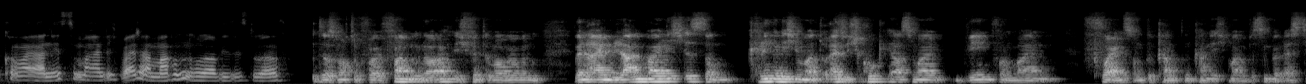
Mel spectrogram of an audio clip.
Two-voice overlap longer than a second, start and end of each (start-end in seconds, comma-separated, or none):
none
